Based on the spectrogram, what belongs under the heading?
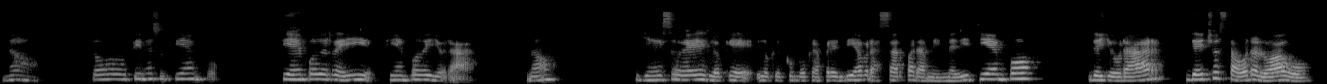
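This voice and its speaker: A woman's voice: mid-range voice, normal speed. A middle-aged woman sharing a personal faith testimony in a casual conversation, speaking earnestly with many restarts and the odd English phrase.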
